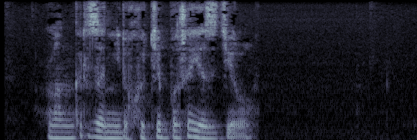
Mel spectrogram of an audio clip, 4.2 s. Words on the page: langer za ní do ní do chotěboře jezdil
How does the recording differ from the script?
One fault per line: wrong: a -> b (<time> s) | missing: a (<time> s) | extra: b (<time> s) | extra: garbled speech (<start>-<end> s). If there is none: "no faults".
missing: ní do (1.3 s)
